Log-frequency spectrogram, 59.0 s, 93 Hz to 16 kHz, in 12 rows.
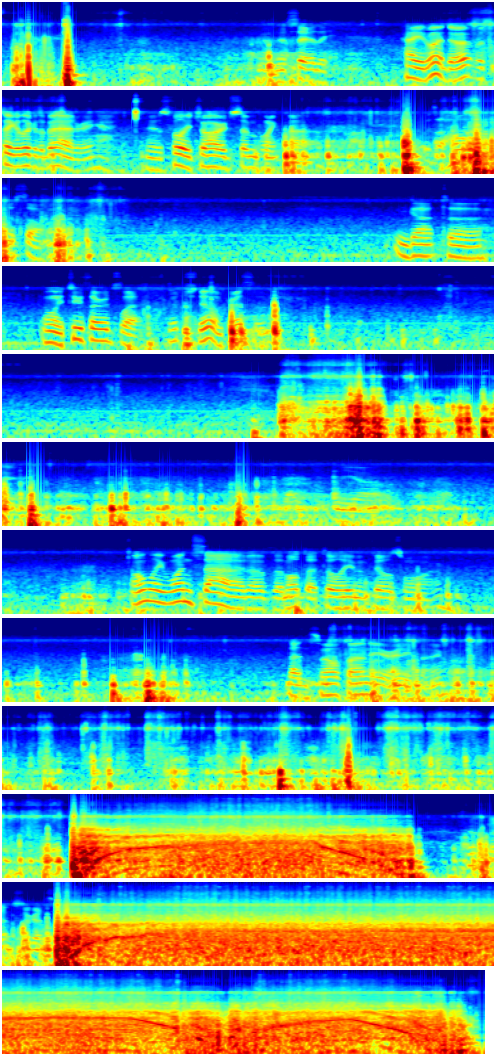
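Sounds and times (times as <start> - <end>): electric motor whining: 22.5 - 29.2, 37.4 - 48.6, 49.5 - 58.9
rustling: 33.9 - 45.3
handling knocks and bumps: 38.0 - 45.1.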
